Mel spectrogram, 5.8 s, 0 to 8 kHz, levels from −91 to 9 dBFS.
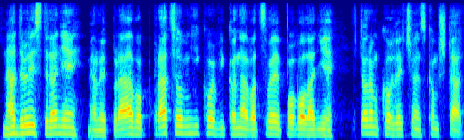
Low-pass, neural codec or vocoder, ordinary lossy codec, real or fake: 7.2 kHz; codec, 16 kHz in and 24 kHz out, 0.8 kbps, FocalCodec, streaming, 65536 codes; none; fake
